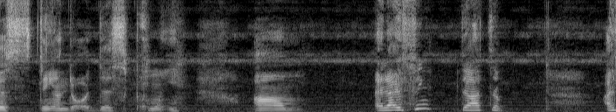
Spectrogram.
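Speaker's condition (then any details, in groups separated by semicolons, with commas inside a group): Cerebral palsy, quadriplegic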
